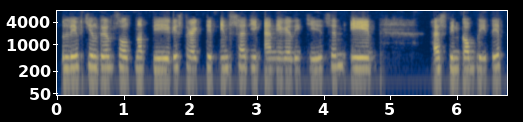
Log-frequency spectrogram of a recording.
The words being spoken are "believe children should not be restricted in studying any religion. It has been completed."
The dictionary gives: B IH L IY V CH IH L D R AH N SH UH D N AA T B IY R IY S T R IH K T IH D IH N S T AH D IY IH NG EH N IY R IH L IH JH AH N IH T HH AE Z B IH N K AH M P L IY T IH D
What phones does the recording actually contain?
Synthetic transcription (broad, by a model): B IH L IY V CH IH L D R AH N S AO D N AA T B IY R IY S T R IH K T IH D IH N S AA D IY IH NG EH N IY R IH L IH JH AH N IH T HH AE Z B IH N K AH M P L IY T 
